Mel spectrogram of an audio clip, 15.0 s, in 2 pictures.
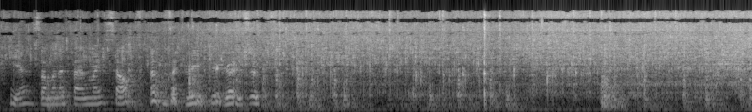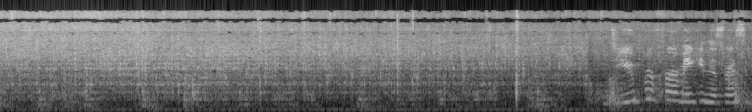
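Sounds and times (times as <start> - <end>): grease popping and crackling: 0.0 - 15.0
sausage sizzling in fat: 0.0 - 15.0.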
